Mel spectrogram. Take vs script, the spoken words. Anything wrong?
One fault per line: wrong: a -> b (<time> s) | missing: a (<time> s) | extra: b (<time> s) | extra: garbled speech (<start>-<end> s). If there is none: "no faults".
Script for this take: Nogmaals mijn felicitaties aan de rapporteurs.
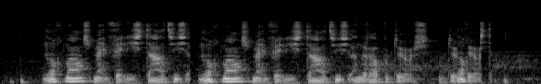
extra: nogmaals mijn felicitaties (1.9 s)
extra: garbled speech (4.4-4.9 s)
